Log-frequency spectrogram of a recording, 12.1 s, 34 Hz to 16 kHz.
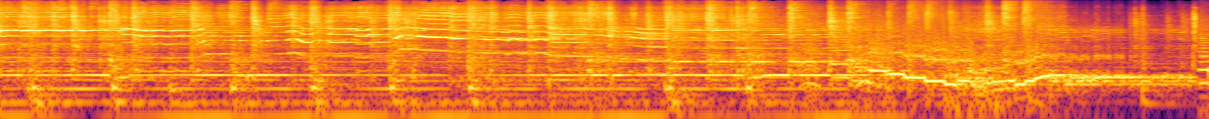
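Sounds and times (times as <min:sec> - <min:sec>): clarinet melody: 0:00.0 - 0:12.0
percussion beat: 0:00.0 - 0:12.0.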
